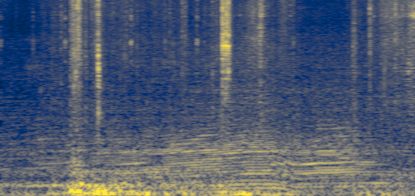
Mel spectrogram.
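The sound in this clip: A car engine accelerates in Sport Plus mode on run-flat tyres, giving a moderately loud, low rumbling drone with layered harmonic tones and a few brief surges, with no talk over it.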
